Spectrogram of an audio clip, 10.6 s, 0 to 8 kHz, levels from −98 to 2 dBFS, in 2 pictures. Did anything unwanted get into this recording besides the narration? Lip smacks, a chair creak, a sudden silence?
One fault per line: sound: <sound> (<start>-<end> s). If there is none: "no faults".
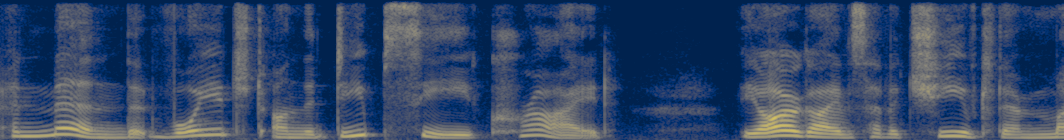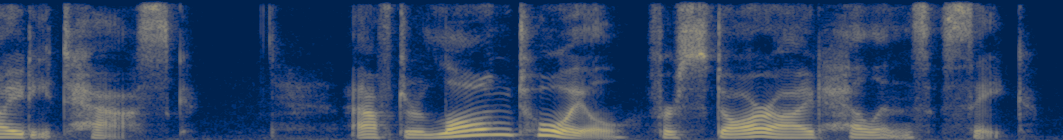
no faults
